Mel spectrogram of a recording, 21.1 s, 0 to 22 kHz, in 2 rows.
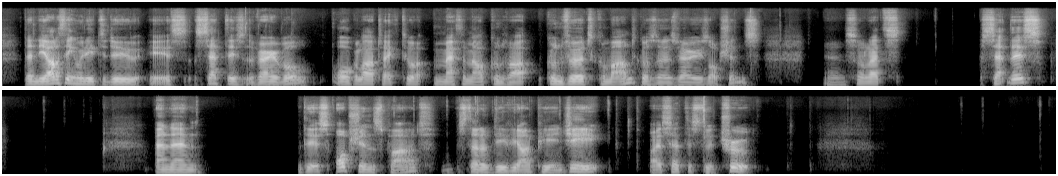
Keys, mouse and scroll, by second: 19.2 ctrl+s.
